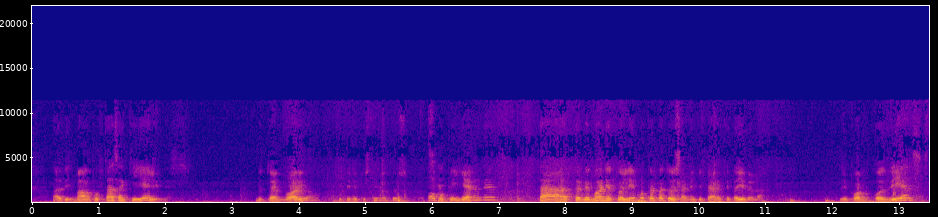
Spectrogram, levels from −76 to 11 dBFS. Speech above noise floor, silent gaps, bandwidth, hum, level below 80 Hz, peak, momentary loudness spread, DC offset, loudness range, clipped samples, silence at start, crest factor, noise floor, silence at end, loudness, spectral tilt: 23 dB; none; 11.5 kHz; none; -32 dBFS; 0 dBFS; 20 LU; under 0.1%; 7 LU; under 0.1%; 0.1 s; 14 dB; -37 dBFS; 0 s; -15 LUFS; -8 dB/octave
